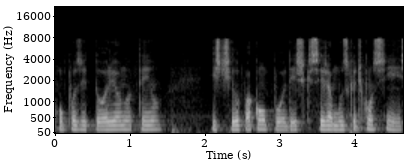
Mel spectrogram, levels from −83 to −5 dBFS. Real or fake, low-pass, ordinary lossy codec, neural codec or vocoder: real; none; none; none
